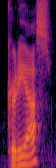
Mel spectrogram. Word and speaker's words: Critias: Is it Timaeus and Critias?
